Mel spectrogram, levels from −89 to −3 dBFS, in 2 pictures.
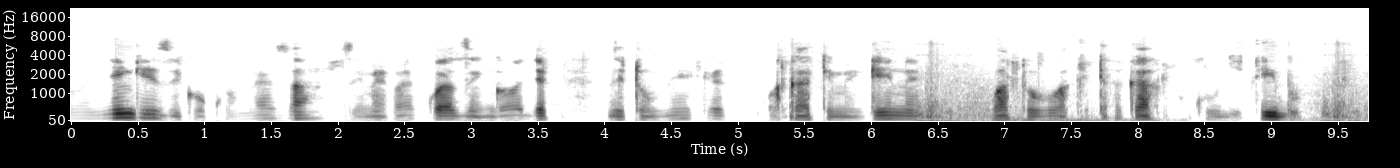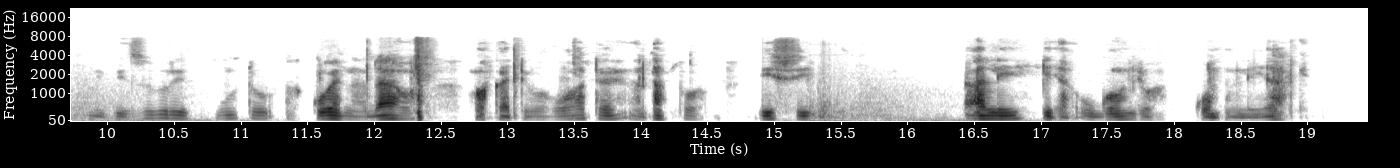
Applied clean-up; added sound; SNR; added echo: neural separator model SepFormer DNS4.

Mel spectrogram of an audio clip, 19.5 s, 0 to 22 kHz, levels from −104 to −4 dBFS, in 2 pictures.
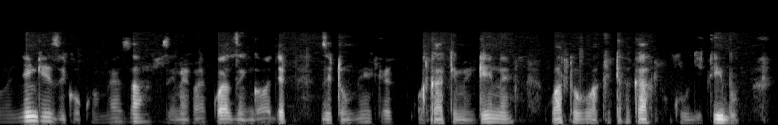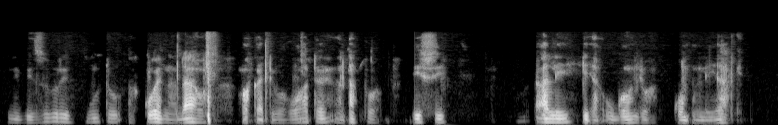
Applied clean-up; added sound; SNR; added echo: none; none; none; none.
